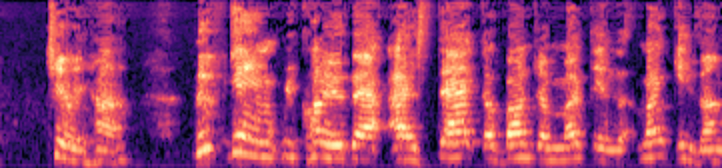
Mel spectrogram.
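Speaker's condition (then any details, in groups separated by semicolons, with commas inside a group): Cerebral palsy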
